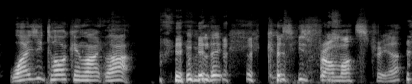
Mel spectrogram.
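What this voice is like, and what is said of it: Imitates another person's voice. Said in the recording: “Great Carl Pilkington impression”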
